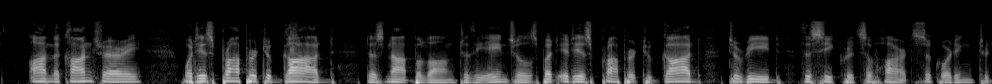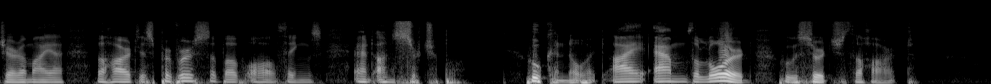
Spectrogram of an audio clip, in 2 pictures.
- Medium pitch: No, low, 115 Hz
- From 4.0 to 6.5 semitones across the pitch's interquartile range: No, average, 3.4 semitones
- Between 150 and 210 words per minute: Yes, average, 155 wpm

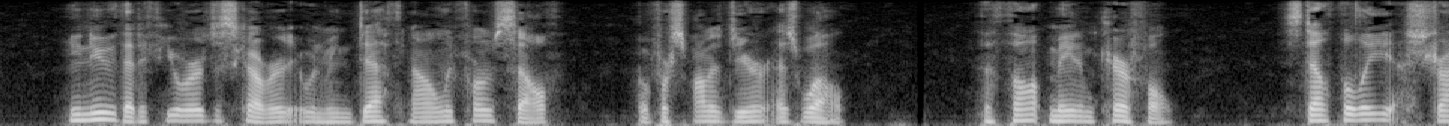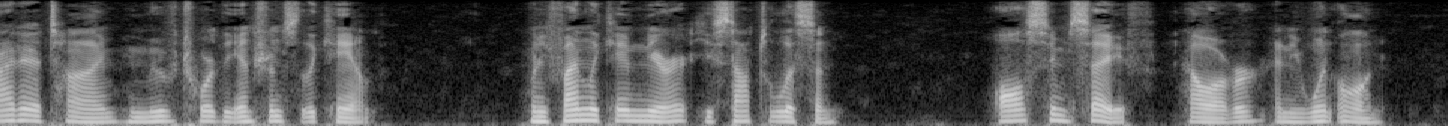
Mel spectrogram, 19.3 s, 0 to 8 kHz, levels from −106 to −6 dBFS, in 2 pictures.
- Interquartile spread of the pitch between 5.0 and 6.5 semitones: No, average, 2.9 semitones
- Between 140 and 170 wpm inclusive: No, average, 180 wpm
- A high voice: No, low, 115 Hz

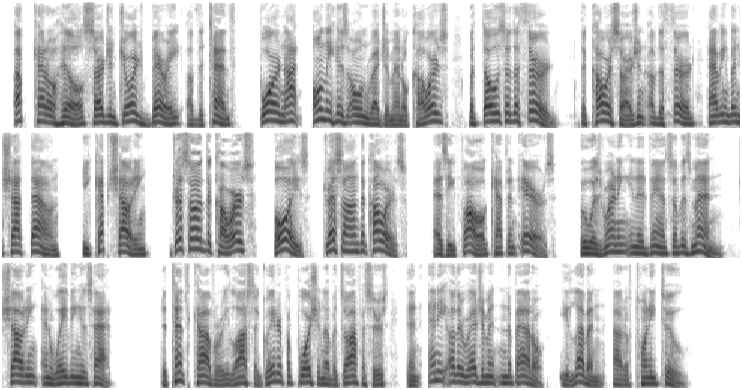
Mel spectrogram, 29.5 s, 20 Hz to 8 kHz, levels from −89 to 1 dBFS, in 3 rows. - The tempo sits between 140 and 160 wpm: No, average, 175 wpm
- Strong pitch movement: Yes, wide, 6.0 semitones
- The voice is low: No, medium, 145 Hz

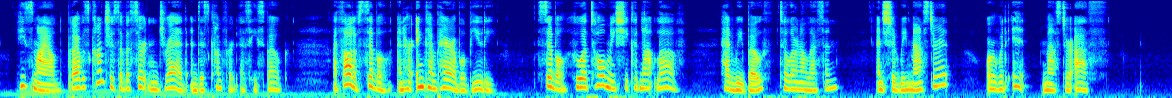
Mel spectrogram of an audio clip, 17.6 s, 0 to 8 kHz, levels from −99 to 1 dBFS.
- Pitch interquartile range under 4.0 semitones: No, wide, 5.4 semitones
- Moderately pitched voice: Yes, medium, 180 Hz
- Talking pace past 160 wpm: No, average, 155 wpm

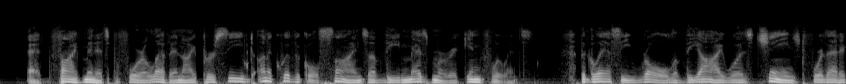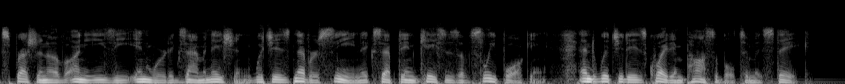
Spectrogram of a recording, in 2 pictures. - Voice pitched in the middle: No, low, 100 Hz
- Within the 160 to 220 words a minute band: Yes, average, 165 wpm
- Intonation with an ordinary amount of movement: Yes, average, 3.8 semitones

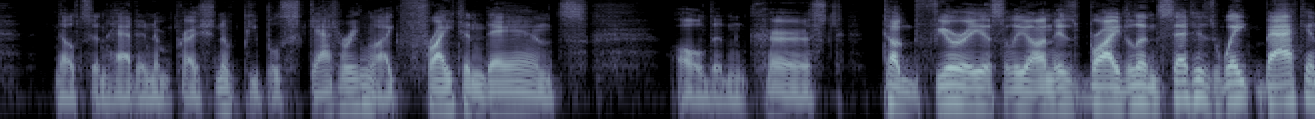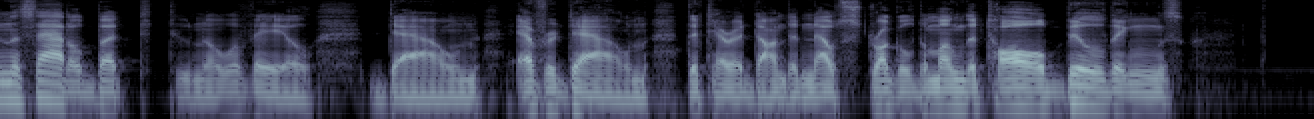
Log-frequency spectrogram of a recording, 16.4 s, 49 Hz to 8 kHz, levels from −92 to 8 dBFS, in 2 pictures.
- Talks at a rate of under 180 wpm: Yes, average, 145 wpm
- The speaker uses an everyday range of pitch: No, wide, 5.7 semitones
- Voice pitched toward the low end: Yes, very low, 80 Hz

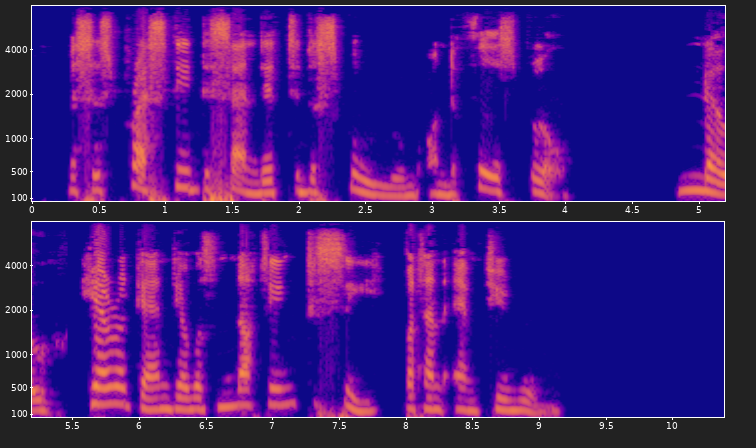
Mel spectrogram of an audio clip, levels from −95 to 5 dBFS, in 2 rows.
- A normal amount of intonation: No, wide, 6.0 semitones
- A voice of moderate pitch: Yes, medium, 180 Hz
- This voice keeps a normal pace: No, slow, 125 wpm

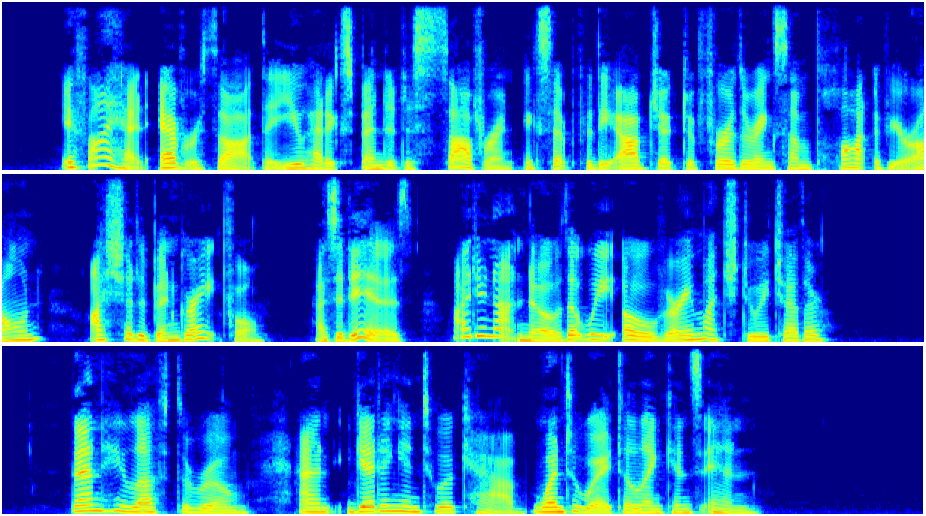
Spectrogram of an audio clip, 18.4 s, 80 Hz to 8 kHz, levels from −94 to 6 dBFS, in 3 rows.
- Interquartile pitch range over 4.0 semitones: Yes, average, 4.6 semitones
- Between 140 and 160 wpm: No, average, 185 wpm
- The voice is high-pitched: Yes, high, 195 Hz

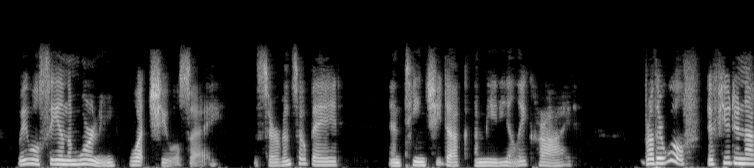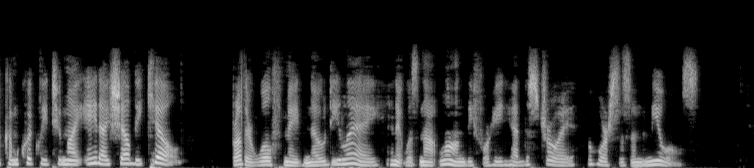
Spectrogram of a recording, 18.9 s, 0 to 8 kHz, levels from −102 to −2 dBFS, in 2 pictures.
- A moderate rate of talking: Yes, average, 165 wpm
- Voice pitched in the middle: Yes, medium, 175 Hz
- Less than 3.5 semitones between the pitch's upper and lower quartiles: No, average, 5.1 semitones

